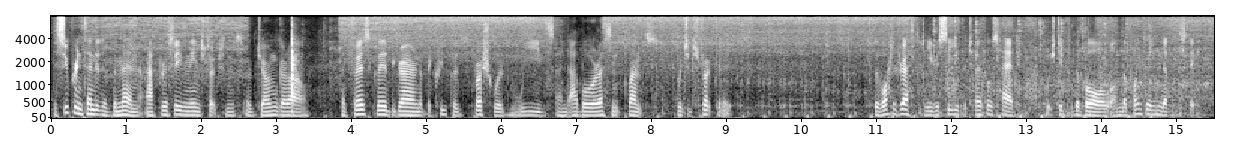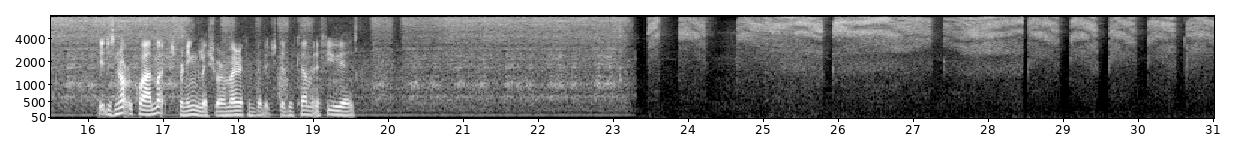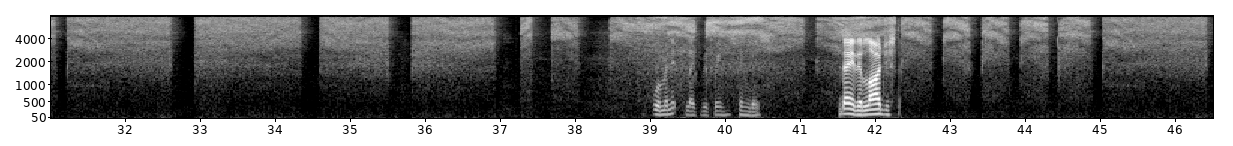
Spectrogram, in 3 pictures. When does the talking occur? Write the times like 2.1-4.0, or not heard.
0.0-9.2, 10.9-15.2, 16.1-19.6, 39.0-40.6, 41.5-42.2.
